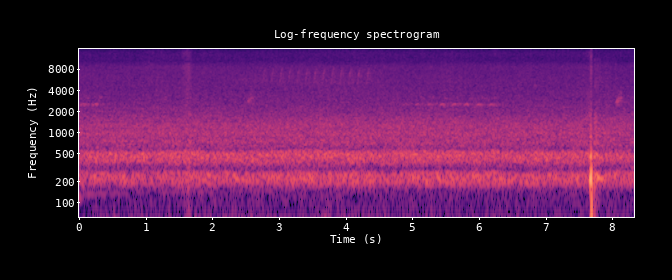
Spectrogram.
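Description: Honey bees buzzing around an open single-brood hive on a warm day, a steady, dense droning hum close by, with one sharp knock near the end.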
